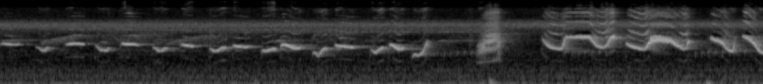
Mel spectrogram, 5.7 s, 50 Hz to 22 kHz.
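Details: Wild birds singing on Aobayama, Sendai, at 4:30 in the morning on 21 July 2014: a rapid series of short whistled notes repeated about twice a second, followed by louder, higher swooping phrases, with a faint steady hiss behind.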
